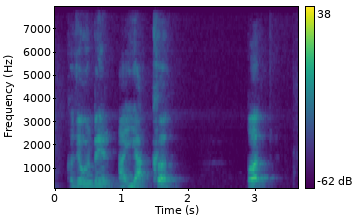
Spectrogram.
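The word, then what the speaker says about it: איך: How in Hebrew is ayak. Ayak. Just like I said, I'm not always going to give you, I'll pronounce it to you, but you got to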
